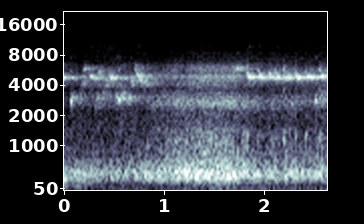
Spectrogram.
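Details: European goldfinch, a kept songbird in Algiers (locally "meknin"), sings an old El Biar-style song with some improvisation; described as an imitator of other birds. Rapid run of bright tinkling twitters and thin high whistles, soft background hiss.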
